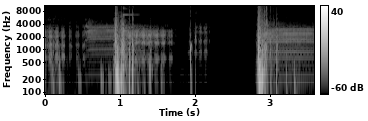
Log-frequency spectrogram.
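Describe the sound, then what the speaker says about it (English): Sheep in Minecraft bleat in a few short, wavering cries, close and clear, with a brief gap of silence before a final bleat and no talking over them. "it doesn't look like there's too many sheep around"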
